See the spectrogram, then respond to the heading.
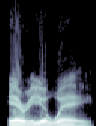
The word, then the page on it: areaway: American English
